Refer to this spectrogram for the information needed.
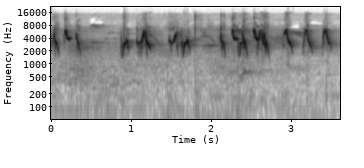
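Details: Bar-winged prinia giving a fighting song, used for luring and to stimulate lazy birds to sing: a steady run of loud, piercing, downslurred chirps, nearly continuous, in small groups of two or three.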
